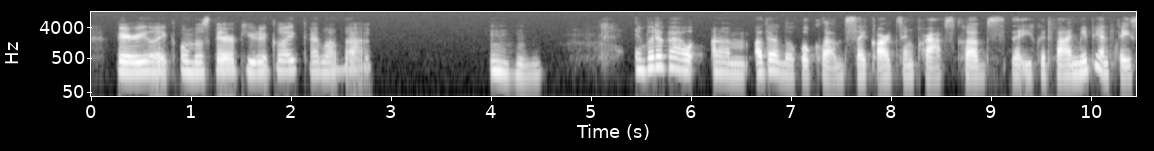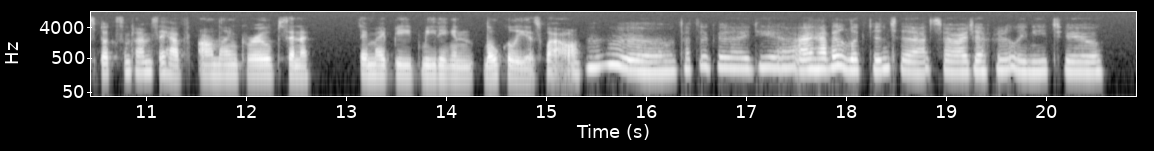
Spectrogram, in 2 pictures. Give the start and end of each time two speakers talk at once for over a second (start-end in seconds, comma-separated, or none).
none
